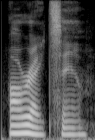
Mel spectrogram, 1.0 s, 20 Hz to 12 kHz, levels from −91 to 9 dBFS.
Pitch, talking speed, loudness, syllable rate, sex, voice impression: 175 Hz, 190 wpm, -15 LUFS, 4.2 syllables/s, female, feminine, adult-like, tensed, bright, fluent, slightly raspy, intellectual, elegant, lively, slightly strict, sharp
